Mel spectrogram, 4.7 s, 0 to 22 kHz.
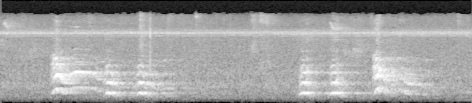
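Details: Dusky-legged guan, one of two birds seen near Pereira on 25 November 2021 around 5:30 pm: two bursts of loud, nasal, harmonic honking yelps, three notes each, separated by a quiet pause over a steady high hum.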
